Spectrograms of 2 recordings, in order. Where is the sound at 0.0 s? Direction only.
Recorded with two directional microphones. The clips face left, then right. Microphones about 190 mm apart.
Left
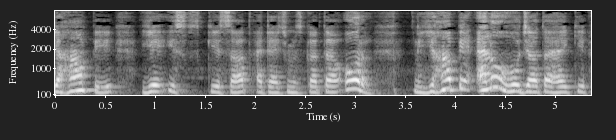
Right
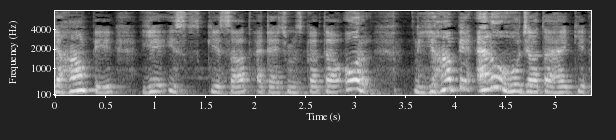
55° left (ahead or behind).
